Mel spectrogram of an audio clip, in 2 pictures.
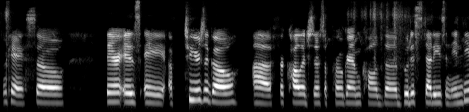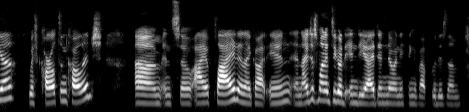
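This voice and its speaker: A woman's voice: medium pitch, moderate pace, no room sound. Earnest young woman, muffled and dry. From Florida, United States. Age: 20s. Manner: earnest, lots of fillers and laughs, acts out quotes. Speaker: interviewee, Buddhist student. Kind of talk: casual spoken interview.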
